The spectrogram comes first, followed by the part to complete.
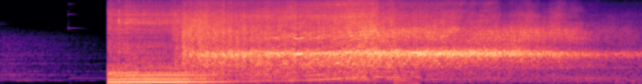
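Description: A car doing a burnout: the engine cuts in suddenly and revs up with a rising note as the rear wheel spins in smoke, and a loud, steady tyre squeal sets in about two seconds in, fading near the end.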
